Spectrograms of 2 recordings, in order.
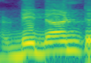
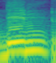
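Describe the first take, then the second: First: Didn't as two syllables, "did-ant"; wrong pronunciation. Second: Didn't as one syllable, "dint"; correct contracted form. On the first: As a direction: say didn't with a vowel before the nt. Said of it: "didn't नहीं पढ़ते हैं". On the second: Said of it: "हम लोग didn't पढ़ते हैं". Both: Shown as a demonstration.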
